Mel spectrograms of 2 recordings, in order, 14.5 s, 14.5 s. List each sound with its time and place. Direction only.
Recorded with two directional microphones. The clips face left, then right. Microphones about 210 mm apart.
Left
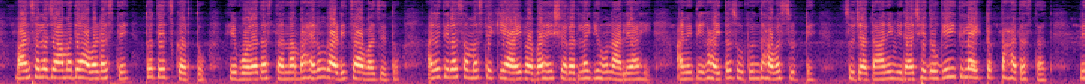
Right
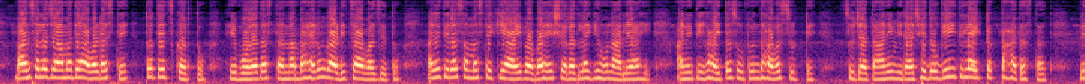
0.2 s a woman's voice: 35° right (ahead or behind)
